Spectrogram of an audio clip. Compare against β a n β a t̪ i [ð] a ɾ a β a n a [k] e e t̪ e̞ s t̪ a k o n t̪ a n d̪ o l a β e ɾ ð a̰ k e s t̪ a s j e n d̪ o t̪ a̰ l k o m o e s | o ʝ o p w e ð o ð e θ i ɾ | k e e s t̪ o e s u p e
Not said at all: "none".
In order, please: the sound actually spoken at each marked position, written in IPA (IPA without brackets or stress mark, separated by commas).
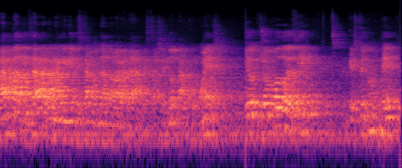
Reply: θ, k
